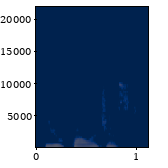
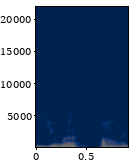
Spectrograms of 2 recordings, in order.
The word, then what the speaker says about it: ufologist: television ufologist you follow just pronunciation ufologist ufologist not UF falling this title is not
